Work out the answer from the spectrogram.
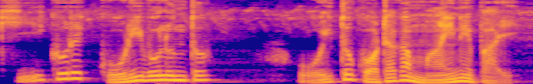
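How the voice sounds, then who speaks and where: A man's voice: mid-range voice, big pitch swings, slow pace, gravelly, dark tone, slightly rough, full character voice. An actor playing a kind, reflective man visiting his home village, narrating the dramatised story himself. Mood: respectful, modest. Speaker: narrator and lead character.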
